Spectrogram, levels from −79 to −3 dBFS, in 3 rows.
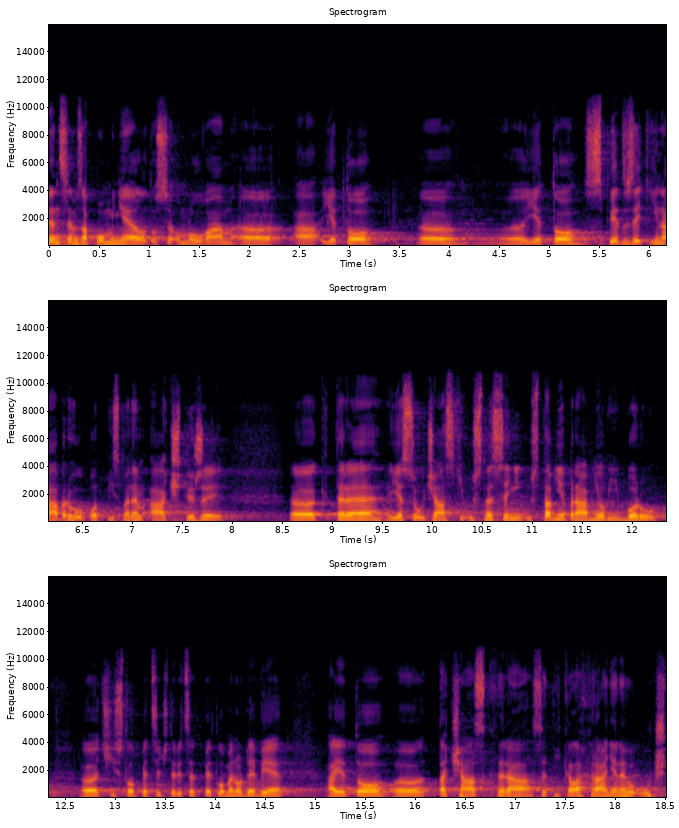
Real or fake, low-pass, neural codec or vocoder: real; 10.8 kHz; none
